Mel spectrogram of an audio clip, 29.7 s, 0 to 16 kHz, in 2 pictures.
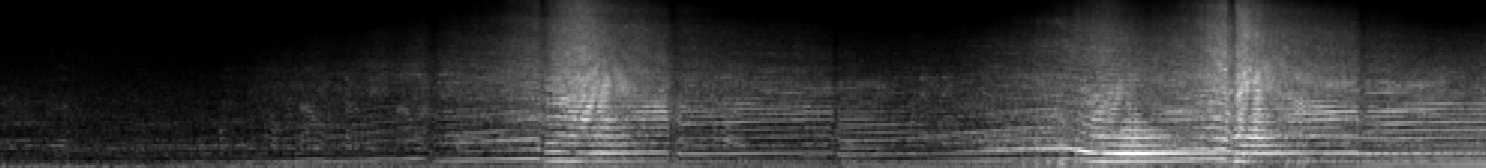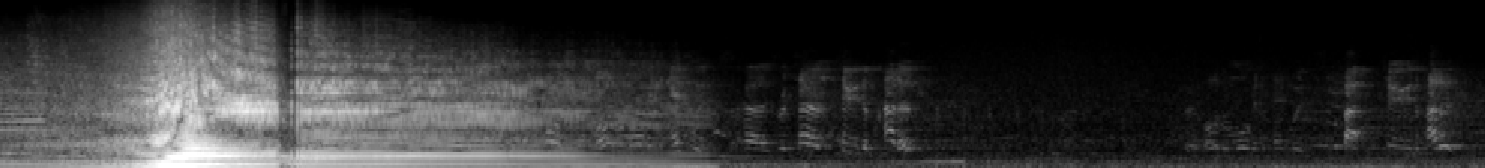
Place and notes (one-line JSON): {"title": "Jacksons Ln, Scarborough, UK - gold cup 2022 ... lightweight and 650 twins qualifying ......", "date": "2022-09-16 13:54:00", "description": "the steve henshaw gold cup 2022 ... lightweight and 650 twins qualifying ... dpa 4060s on t-bar on tripod to zoom h5 ...", "latitude": "54.27", "longitude": "-0.41", "altitude": "144", "timezone": "Europe/London"}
